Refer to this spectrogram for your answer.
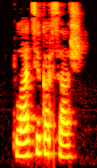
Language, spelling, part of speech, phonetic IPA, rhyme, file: Russian, корсаж, noun, [kɐrˈsaʂ], -aʂ, LL-Q7737 (rus)-корсаж.wav
- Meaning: bodice (a kind of under waist stiffened with whalebone, etc., worn especially by women; a corset)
